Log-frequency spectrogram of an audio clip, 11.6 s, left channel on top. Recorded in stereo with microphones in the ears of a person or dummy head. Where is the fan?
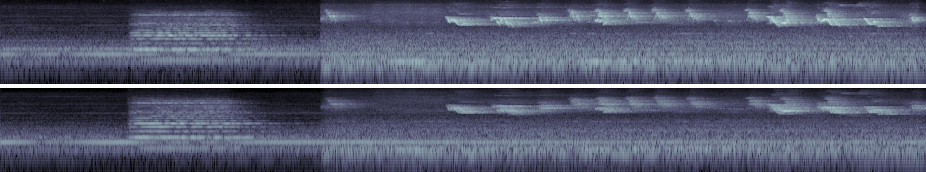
65° left (ahead or behind), 1.8 m.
